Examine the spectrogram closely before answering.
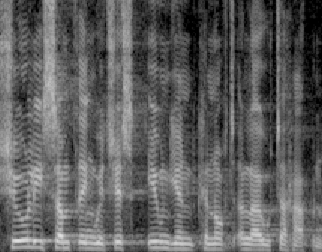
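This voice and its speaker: With a Welsh accent, a man speaks at a moderate pace in a high pitch, using ordinary pitch variation. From Wales. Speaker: union conference delegate. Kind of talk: conference speech.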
